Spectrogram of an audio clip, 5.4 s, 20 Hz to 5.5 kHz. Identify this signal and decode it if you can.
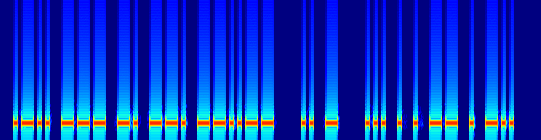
Morse code, heard as a keyed tone, about 30 wpm, 700 Hz. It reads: LONG, IT SEEMED
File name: Pinocchio / Pinocchio ch3 30 30 ik1hge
